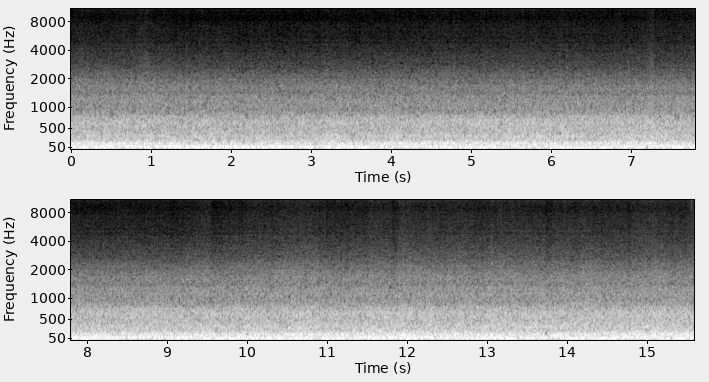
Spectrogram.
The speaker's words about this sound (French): Je vous laisse avec une minute de son de voiture.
